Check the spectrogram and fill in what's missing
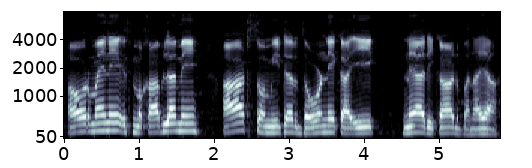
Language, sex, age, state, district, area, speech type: Urdu, male, 30-45, Bihar, Purnia, rural, spontaneous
